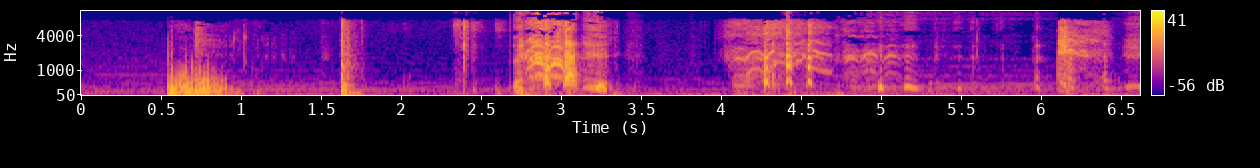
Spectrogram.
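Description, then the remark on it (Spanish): Someone imitates a horse neighing, a run of wavering, breathy vocal bursts mixed with laughter-like sounds and a few dull thumps. “Qué imitación más buena esa, weón.”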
